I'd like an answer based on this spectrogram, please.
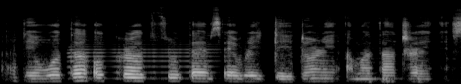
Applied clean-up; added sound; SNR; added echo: neural mask model RNNoise.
